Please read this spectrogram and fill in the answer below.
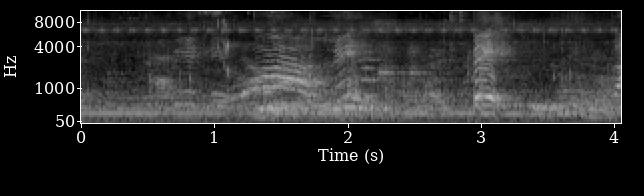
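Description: Children's voices talking and playing in the background, in short bursts, over a steady low hum.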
